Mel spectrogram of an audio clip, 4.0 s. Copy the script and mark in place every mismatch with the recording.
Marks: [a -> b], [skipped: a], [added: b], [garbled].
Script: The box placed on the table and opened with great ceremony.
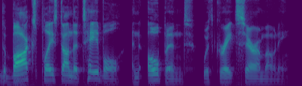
The box placed on the table and opened with great ceremony.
